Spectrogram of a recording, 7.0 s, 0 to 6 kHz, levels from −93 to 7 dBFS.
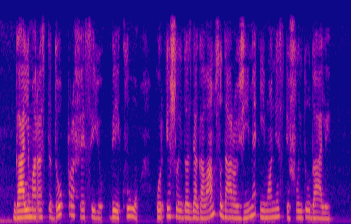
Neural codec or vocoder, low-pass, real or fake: none; 5.4 kHz; real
